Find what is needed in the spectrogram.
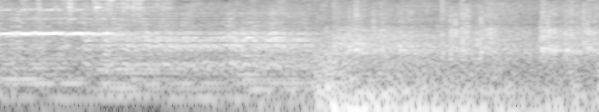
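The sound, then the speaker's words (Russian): An officer's horse neighs with a long, strained whinny, then its hooves clip-clop as it rides out through the gates, the hoofbeats louder and rumbling. “Из ворот выезжает офицер. Проехав несколько метров влево, останавливает лошадь.”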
